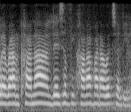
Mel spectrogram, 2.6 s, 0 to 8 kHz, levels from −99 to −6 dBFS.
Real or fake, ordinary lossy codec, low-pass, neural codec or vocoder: fake; none; 7.2 kHz; codec, 16 kHz, 0.5 kbps, FunCodec, trained on LibriTTS, 25 frames a second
